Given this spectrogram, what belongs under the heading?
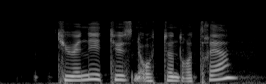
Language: Norwegian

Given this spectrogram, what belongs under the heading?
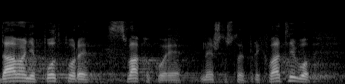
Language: Croatian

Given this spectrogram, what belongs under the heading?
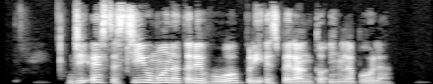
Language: Esperanto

